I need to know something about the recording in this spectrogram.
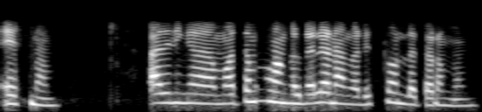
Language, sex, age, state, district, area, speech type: Tamil, female, 18-30, Tamil Nadu, Perambalur, urban, conversation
